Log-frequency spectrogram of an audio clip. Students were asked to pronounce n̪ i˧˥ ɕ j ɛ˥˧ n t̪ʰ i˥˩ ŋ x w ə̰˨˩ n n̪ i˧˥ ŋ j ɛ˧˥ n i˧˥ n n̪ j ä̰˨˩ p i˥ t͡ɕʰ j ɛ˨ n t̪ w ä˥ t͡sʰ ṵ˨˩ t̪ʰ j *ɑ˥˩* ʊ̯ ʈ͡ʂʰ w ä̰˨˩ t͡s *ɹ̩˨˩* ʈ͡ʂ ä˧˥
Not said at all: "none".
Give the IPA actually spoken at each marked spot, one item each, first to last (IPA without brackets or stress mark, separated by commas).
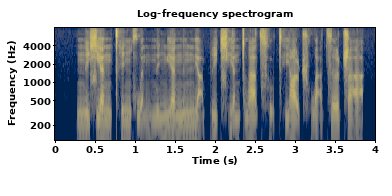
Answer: ɑ˥˩, ɹ̩˥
